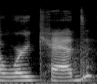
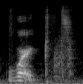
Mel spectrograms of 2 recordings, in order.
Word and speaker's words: worked: Cuidado com a pronúncia, a gente não fala worked, fala worked. Ok?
